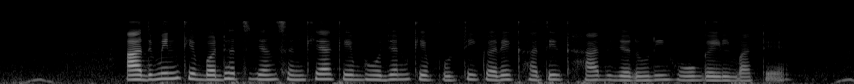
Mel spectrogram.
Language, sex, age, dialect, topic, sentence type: Bhojpuri, female, 41-45, Northern, agriculture, statement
